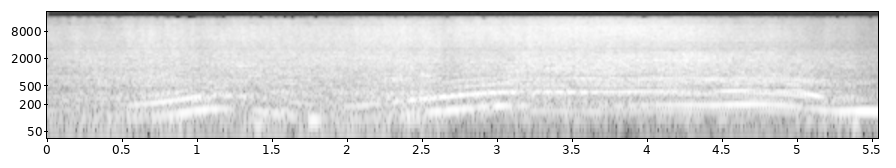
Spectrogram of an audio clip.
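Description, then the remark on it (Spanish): A BMW M8 sports car engine revs loudly and steadily, its pitch rising and falling as the car accelerates and drifts, driven by a professional driver to show its selectable all-wheel and rear-wheel drive, with a hint of tire noise and no voices. “Así buscamos el derrape perfe”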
